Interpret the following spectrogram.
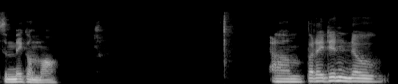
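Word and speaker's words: Mi'kmaq: told me one year that um it's not pronounced mcmack which is the angiz of the word it's the migma um but I didn't know a lot but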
